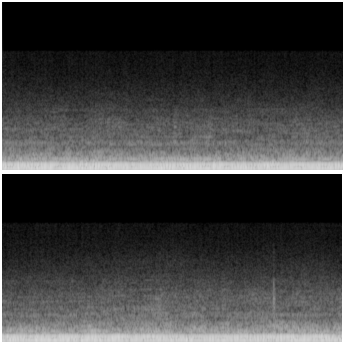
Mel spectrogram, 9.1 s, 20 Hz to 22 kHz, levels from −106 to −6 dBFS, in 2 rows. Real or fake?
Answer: fake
